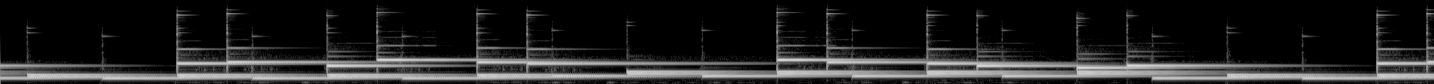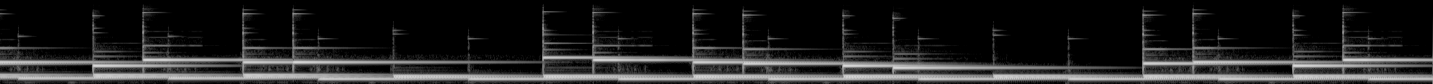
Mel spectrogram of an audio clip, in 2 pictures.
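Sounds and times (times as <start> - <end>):
music box melody: 0.0 - 28.6.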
